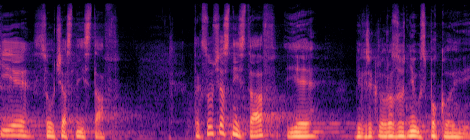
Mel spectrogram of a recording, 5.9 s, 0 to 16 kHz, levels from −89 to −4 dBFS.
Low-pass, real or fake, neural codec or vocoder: 14.4 kHz; real; none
